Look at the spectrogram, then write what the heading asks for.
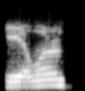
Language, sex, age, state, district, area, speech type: Telugu, male, 18-30, Andhra Pradesh, Konaseema, urban, conversation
